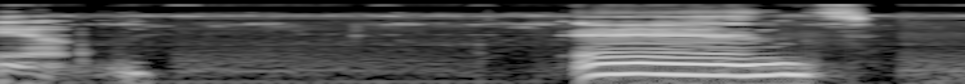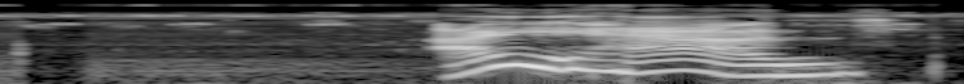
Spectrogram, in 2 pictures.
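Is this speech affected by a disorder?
Yes: muscular dystrophy; unable to walk.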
